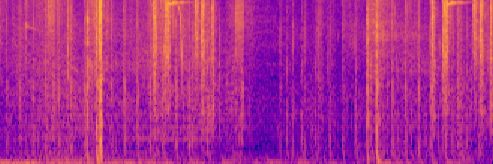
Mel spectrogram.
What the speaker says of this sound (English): It's immensely quiet in game. The hit markers are louder than the gunshots.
